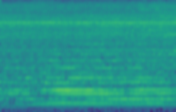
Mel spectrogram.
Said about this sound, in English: The train.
